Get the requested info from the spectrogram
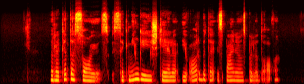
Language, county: Lithuanian, Vilnius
